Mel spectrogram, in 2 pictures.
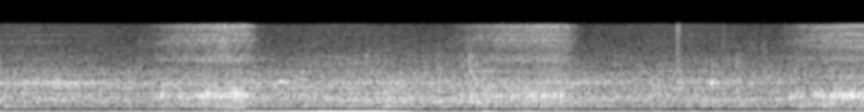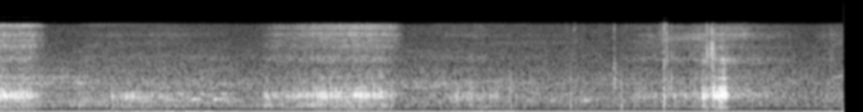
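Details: Man snoring every night, described as snoring like a bear: deep, rumbling snores about every three seconds over a steady low room hum: loud habitual snoring during sleep.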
